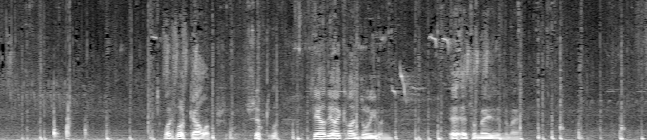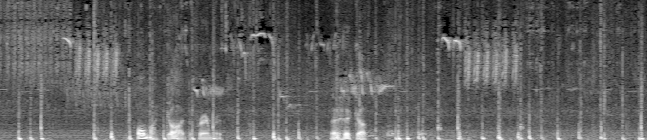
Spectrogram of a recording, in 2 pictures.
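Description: A horse's hooves thud rapidly on a dirt path in a gallop.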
